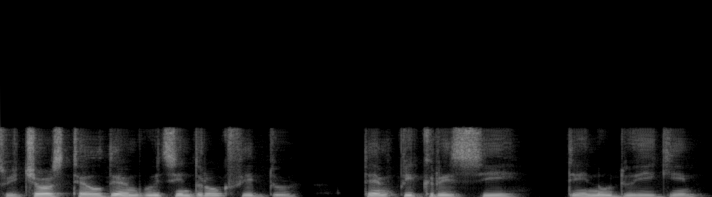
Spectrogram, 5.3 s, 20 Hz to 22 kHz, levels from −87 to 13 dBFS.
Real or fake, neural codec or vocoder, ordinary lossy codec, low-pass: fake; codec, 16 kHz, about 1 kbps, DyCAST, with the encoder's durations; none; none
